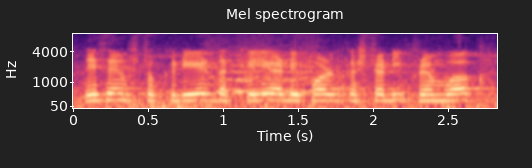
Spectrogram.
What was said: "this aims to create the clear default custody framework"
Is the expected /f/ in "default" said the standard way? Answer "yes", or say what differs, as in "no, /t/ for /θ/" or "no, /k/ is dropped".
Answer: no, /p/ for /f/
